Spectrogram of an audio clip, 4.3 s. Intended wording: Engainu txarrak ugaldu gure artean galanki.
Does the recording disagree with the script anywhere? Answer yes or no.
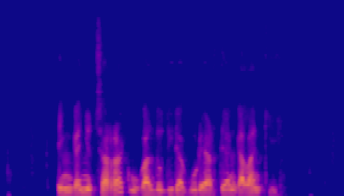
yes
